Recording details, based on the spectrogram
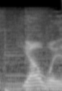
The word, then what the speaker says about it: Yahweh: But if we're trying to say this is how it was originally pronounced in Hebrew, then yes, it would have been Yahweh as best as we understand.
